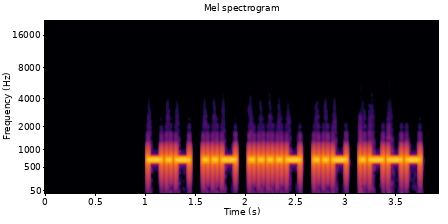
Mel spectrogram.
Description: Morse code, heard as a keyed tone, about 26 wpm, 700 Hz. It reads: KU4UJ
